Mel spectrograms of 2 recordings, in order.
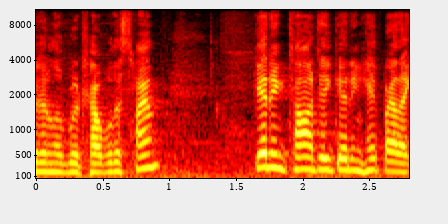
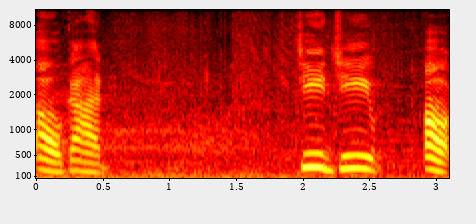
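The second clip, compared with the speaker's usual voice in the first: very slow, whispery, breathy sputtering and choking; 5 dB quieter than usual. Commentating a match after getting popcorn in the throat: choking on popcorn. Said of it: "I got popcorn in my throat".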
